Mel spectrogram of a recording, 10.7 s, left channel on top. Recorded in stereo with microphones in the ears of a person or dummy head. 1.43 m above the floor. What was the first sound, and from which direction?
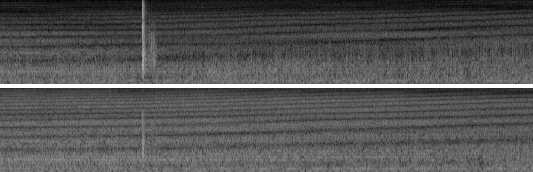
A drone, 85° right.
